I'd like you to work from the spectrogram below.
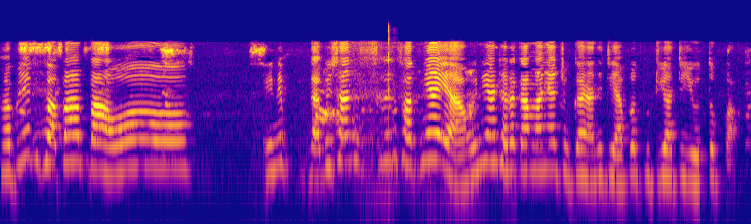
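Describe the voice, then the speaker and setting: With light background noise behind her, a woman talks at a moderate pace in a high voice with ordinary pitch variation. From Indonesia. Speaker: primary school teacher. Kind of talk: online class lesson. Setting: video call. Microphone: video call.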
